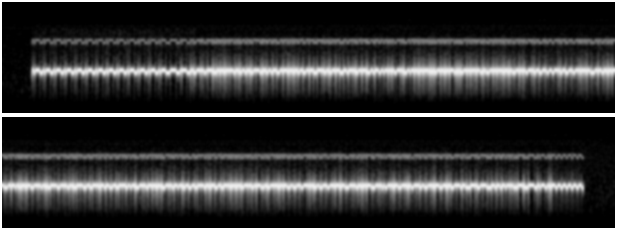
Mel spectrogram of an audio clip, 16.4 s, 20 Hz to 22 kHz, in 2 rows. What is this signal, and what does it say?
NAVTEX (SITOR-B), 100 baud, 170 Hz shift, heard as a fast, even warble, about 1700 Hz centre. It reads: 6327 0110 5315 9930 3432 0830 9190 3273 4785 3757 1686 7153 3302 0796 3283 9741 2025 5586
